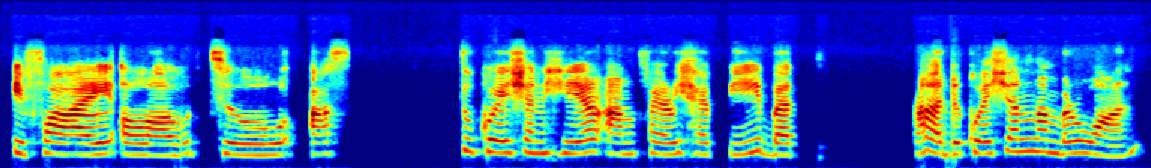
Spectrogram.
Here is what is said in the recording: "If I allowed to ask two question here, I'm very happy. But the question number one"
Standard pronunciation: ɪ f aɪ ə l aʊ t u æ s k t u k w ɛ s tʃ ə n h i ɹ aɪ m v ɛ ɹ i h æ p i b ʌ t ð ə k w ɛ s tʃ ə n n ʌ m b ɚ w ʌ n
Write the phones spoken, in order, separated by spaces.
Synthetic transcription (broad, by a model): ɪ f aɪ ə l aʊ t u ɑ s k t u k w ɛ s tʃ ə n h i ɹ aɪ m f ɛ ɹ i h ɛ p i b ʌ t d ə k w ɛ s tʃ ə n n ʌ m b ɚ w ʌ n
